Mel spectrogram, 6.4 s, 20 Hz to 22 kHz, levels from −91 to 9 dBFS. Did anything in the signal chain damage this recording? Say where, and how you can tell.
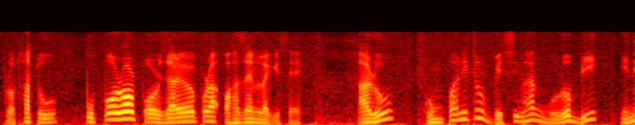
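Yes. At 0.72–0.86, 3.14–3.56, 4.06–4.24 and 6.10–6.18 s the room background turns flat and featureless, shifting about 1 to 3 dB: likely comfort noise in place of the background, from discontinuous transmission in call processing.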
